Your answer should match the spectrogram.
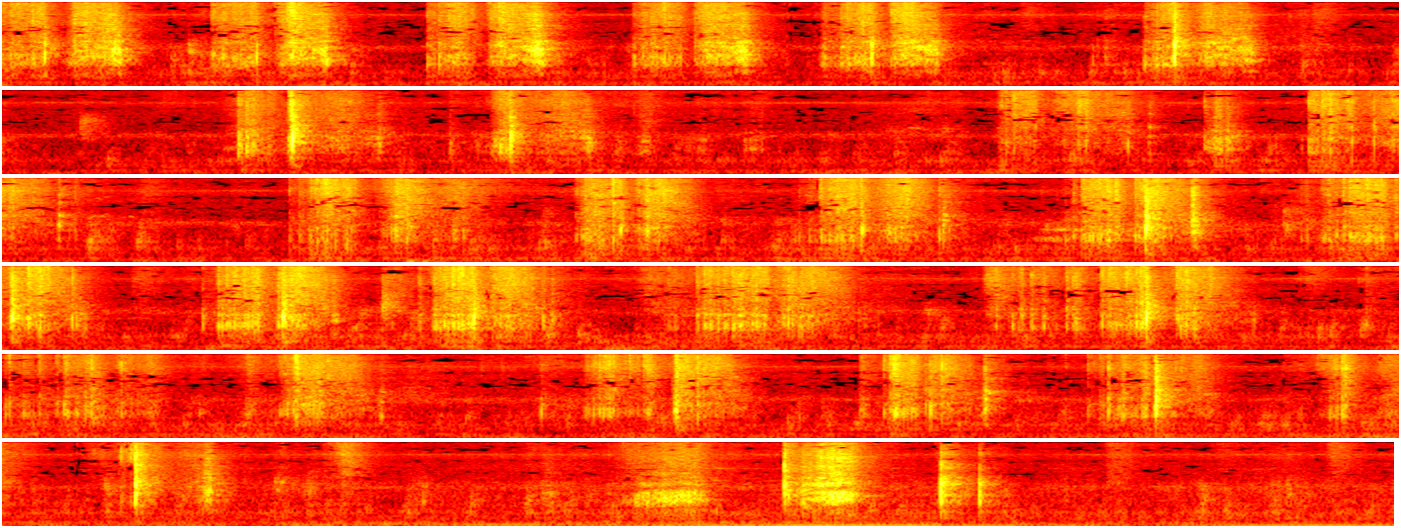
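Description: A kitchen knife dicing onion and bell peppers on a cutting board: short, sharp cuts at an uneven pace of roughly one to two a second.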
